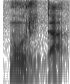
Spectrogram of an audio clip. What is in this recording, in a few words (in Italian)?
"murta", crespinese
